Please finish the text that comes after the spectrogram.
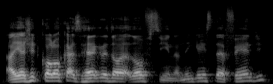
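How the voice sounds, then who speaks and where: A man, a consultant talking as a podcast guest, animated and acting out little dialogues. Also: fairly high pitch, fast. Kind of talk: casual podcast conversation.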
